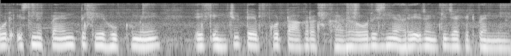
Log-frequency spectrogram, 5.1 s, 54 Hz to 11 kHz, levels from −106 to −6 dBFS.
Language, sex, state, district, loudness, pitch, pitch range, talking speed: Hindi, male, Uttar Pradesh, Hamirpur, -16 LUFS, 140 Hz, 130-150 Hz, 245 wpm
